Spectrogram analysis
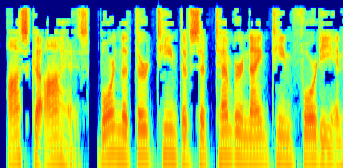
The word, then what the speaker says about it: Óscar Arias: Óscar Arias Sánchez, Spanish pronunciation, Oscar Ajas, born 13 September 1940 in Heredia, Costa Rica,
